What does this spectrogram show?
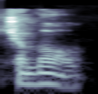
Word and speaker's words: Chimole: That's what they call Pika Deayo in Nicaragua is Chamal. It's spelled the same way. C H I M O L E, but it's pronounced Chamal.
